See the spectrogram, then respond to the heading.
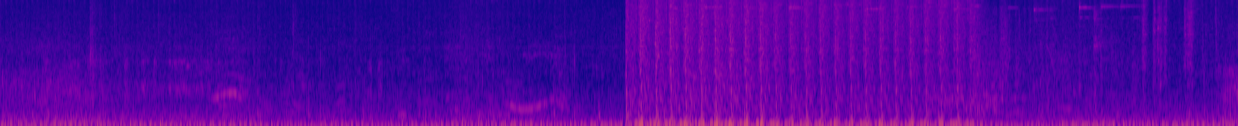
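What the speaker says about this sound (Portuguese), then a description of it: "Aí atirou na gente" Sustained automatic gunfire in a GTA roleplay game erupts suddenly and loudly partway through, a dense rattling burst lasting a couple of seconds before easing back under game ambience and voices.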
